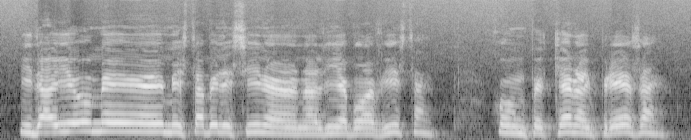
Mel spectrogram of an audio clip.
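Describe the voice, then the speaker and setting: A man at a high pitch, talking at a very slow pace. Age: 80s+. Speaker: retired shopkeeper. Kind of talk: oral history interview. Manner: halting.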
